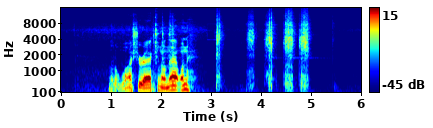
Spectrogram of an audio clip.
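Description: A cordless drill buzzes in short, stuttering bursts.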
